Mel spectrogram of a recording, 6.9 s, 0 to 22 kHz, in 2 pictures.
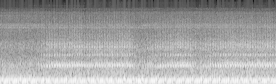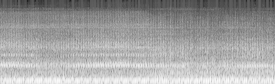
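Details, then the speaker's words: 1973 VW Super Beetle, first run after 20+ years off the road: steady air-cooled idle with a thin scraping whine as the cooling fan rubs its housing; then adjusted by tweaking the fan shroud and moving the strap. "I'm going to have to do something with the fan real quick it's not lik in the fan"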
